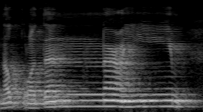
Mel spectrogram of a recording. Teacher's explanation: تا کو النعیم کے نون سے ملائیں گے، ادغام شمسی ہے، غنہ بھی ہوگا، نضرۃ النعیم، عین وسط حلق سے ادا کریں گے، لمبا کریں گے اور میم ساکن پہ اظہار ہوگا۔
